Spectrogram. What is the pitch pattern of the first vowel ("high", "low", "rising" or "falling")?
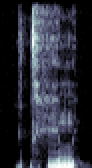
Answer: high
